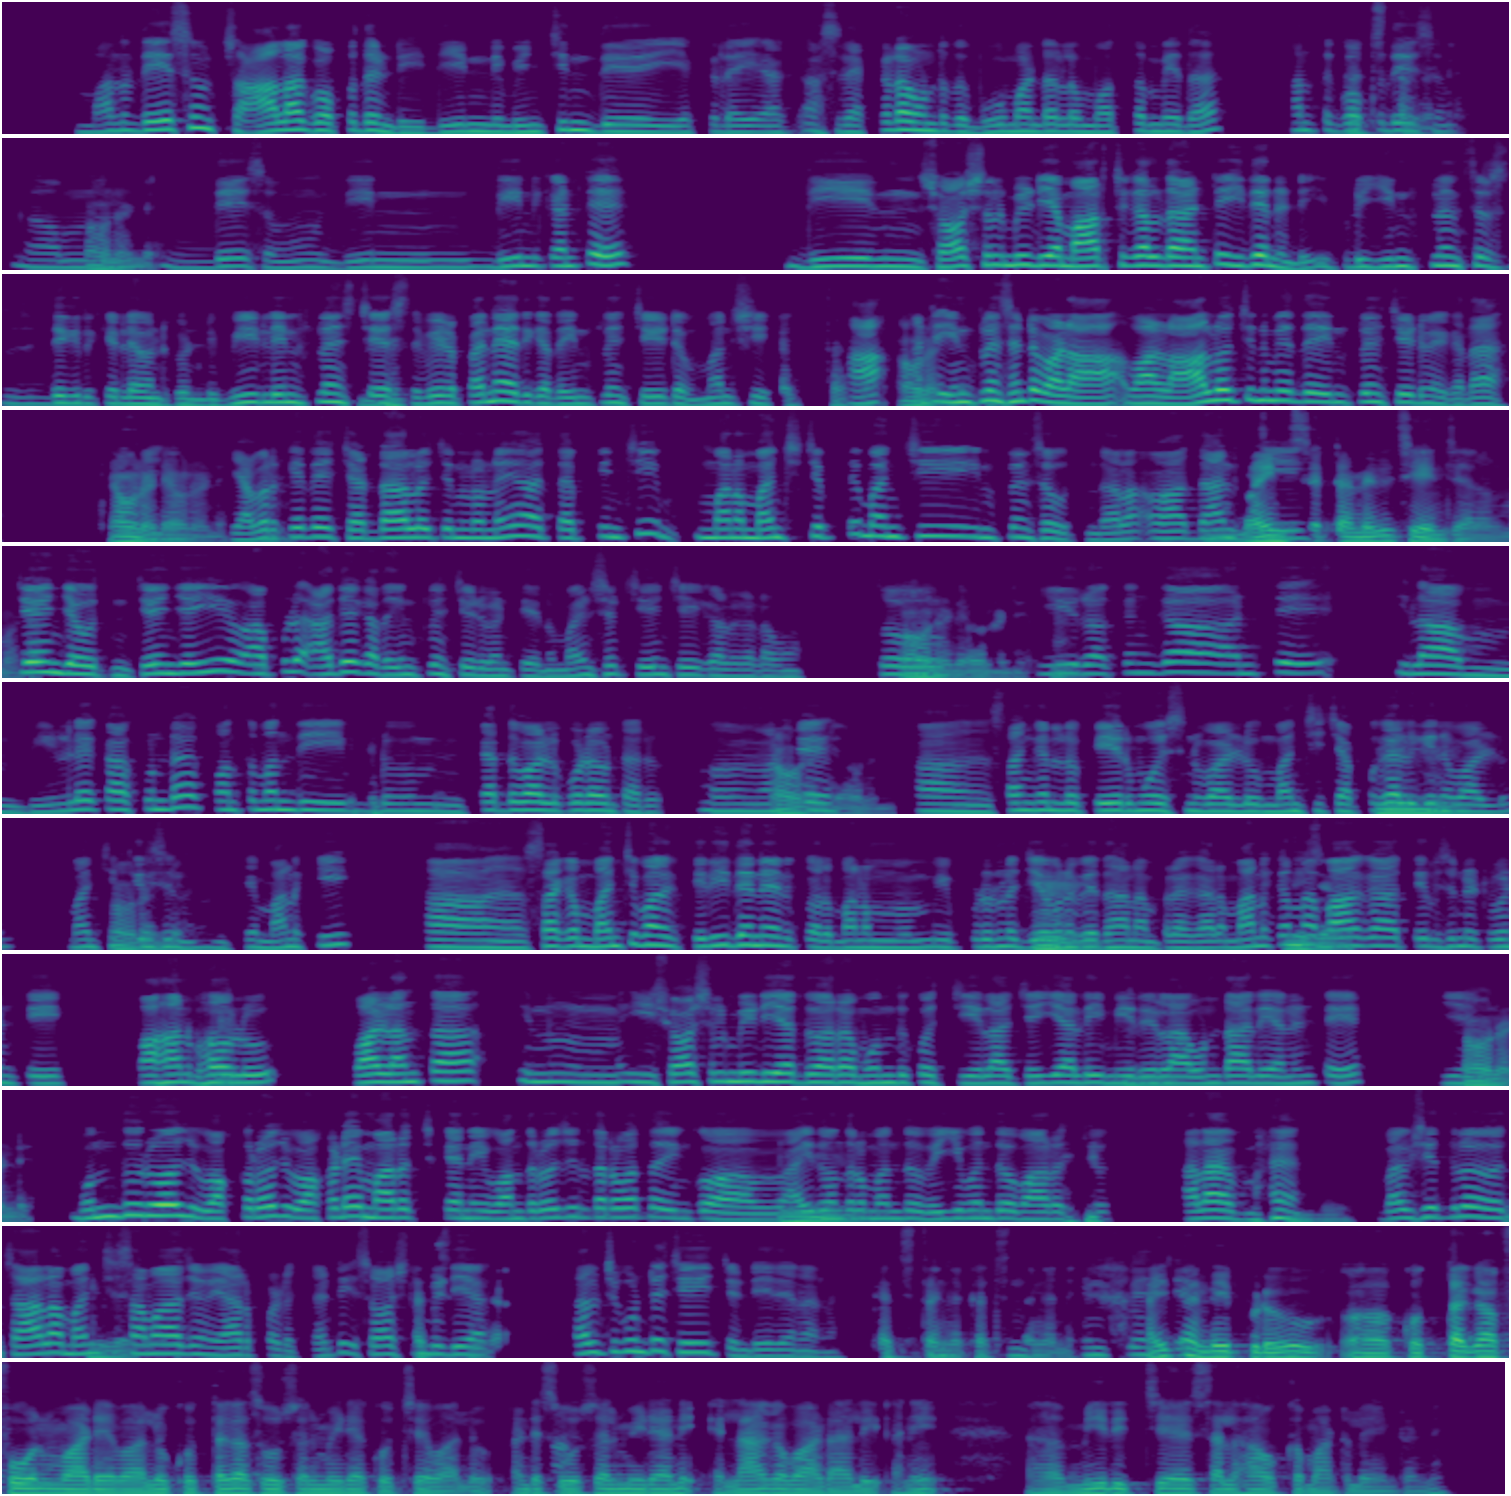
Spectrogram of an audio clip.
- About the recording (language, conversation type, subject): Telugu, podcast, సామాజిక మాధ్యమాలు మీ మనస్తత్వంపై ఎలా ప్రభావం చూపాయి?
- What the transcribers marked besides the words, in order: tapping; in English: "సోషల్ మీడియా"; in English: "ఇన్‌ఫ్లుయెన్సర్స్"; in English: "ఇన్‌ఫ్లుయెన్స్"; in English: "ఇన్‌ఫ్లుయెన్స్"; in English: "ఇన్‌ఫ్లుయెన్స్"; in English: "ఇన్‌ఫ్లుయెన్స్"; in English: "ఇన్‌ఫ్లుయెన్స్"; in English: "మైండ్‌సెట్"; in English: "చేంజ్"; in English: "ఇన్‌ఫ్లుయెన్స్"; other background noise; in English: "మైండ్‌సెట్ చేంజ్"; in English: "సో"; in English: "సోషల్ మీడియా"; giggle; chuckle; unintelligible speech; in English: "సోషల్ మీడియా"; in English: "ఇన్‌ఫ్లుయెన్స్"; in English: "సోషల్"; in English: "సోషల్ మీడియా‌ని"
